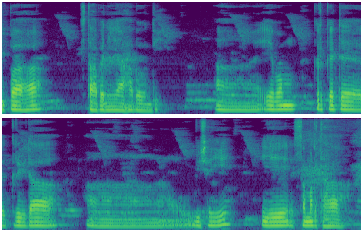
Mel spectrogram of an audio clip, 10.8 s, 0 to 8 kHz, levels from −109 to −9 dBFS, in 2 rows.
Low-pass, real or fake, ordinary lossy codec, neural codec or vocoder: none; real; none; none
